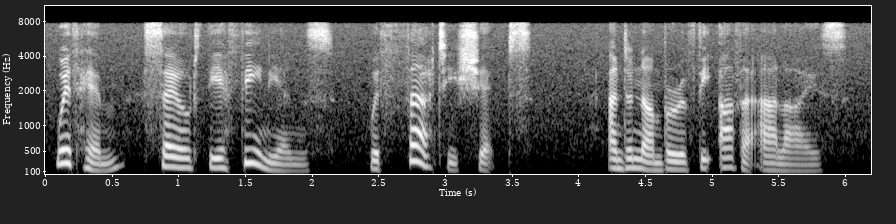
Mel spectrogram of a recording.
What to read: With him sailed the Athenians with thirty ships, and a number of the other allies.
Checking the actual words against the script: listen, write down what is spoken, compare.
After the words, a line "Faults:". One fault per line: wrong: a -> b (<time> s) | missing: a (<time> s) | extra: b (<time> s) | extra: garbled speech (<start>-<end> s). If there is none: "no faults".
With him sailed the Athenians with thirty ships, and a number of the other allies.
Faults:
no faults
